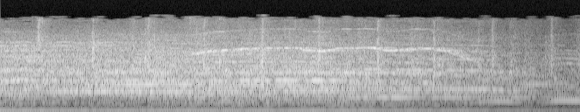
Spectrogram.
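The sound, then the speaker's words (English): A large crowd at a political rally for Senator Wendell Ford cheers and applauds continuously, a dense wash of clapping and whoops with a few rising shouts, loud for the whole stretch before easing off slightly at the end. “Okay, if we're gonna hear this old man stifle a crowd, I'm in.”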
